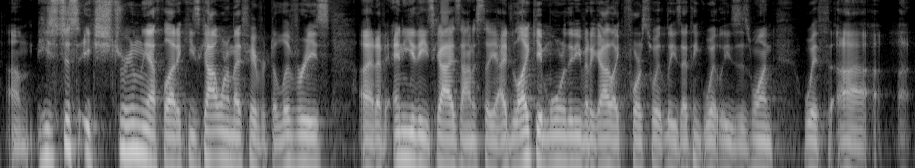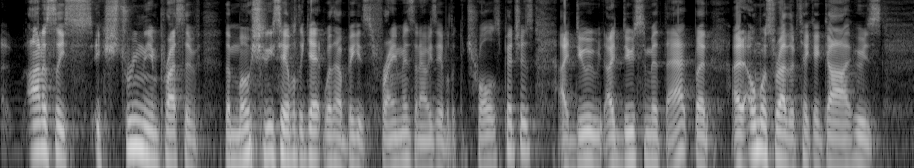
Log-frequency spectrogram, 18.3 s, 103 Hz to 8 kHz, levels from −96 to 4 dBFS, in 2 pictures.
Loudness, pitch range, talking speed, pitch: -27 LUFS, 110-135 Hz, 245 wpm, 120 Hz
